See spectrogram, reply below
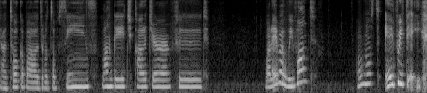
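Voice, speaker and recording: A Japanese woman who speaks English with a Japanese accent as a second language, talking in a shy, halting way in a casual vlog, partly in a convenience store. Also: a little high, a little mellow, no echo. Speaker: guest vlogger.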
